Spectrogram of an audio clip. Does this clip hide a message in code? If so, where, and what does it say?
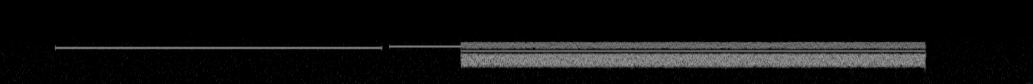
Yes: dial-up modem handshake (low-speed, two carriers) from 0.6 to 9.3 s, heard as two whistles, then hiss.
